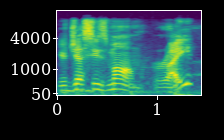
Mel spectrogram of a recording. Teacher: when we say right our voice Scoops up okay that's the intonation we use like a question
